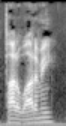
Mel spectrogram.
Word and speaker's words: Potawatomi: Potawatomi.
